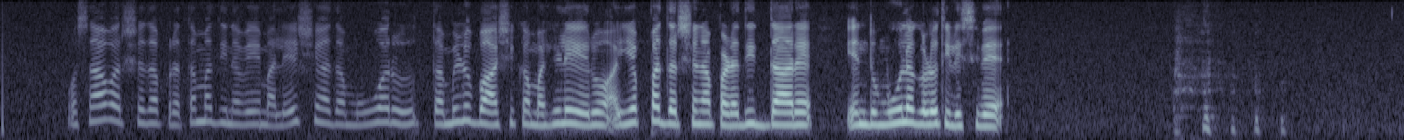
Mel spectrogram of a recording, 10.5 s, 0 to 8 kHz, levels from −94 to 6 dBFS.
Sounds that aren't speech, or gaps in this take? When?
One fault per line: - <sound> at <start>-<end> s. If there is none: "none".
- laugh at 8.8-9.7 s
